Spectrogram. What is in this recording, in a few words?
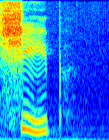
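"sheep", English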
